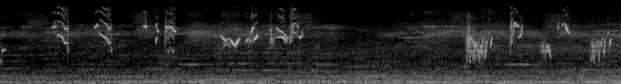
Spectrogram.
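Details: Local East Java green leafbird (cucak ijo), a caged bird, singing: sharp high whistled notes sweeping up and down in quick bursts, some buzzy chip clusters later, with faint low background hum.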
